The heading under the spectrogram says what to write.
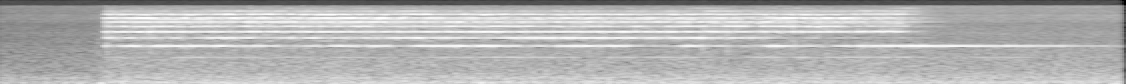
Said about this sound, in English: The bell rings, and that can only mean one thing. Yes, finally, after a long hour of English, it is time to go outside and enjoy break time.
